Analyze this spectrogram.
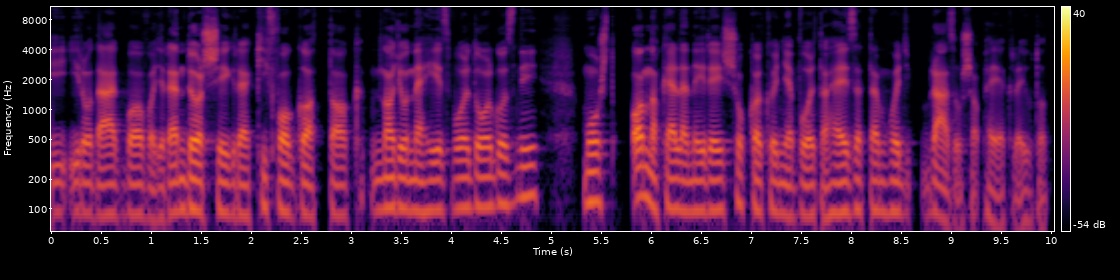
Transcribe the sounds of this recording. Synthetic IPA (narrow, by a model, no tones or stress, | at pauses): iʔiɾo̞d̪aːɡ̚bɒvɒɟrɛnd̪ørʃeːɡrɛkifo̞ɡːɒt̪ːɒknɒɟo̞nːɛɦeːzʋo̞ld̪̚d̪o̞lɡo̞znimo̞ʃt̪ɒnːɒkɛlːɛneːɾɛiʃʃo̞kːɒlkø̞ɲːɛbvo̞lt̪ɒɦɛjzɛt̪ɛmɦo̞ɟbra̰ːzo̰ːʃɒ̰phɛjɛ̰krɛ̰jut̪o̞̰t̪ː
